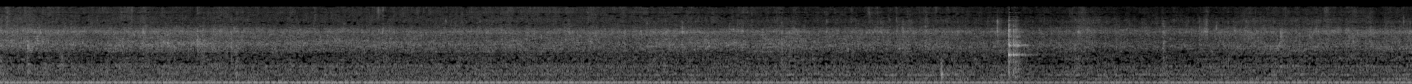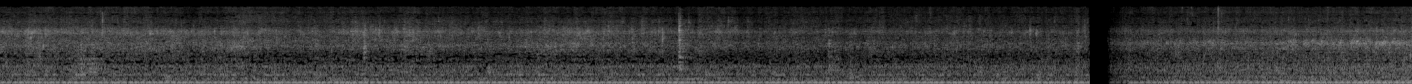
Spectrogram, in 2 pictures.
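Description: Beef, potatoes and tomatoes in Balinese spice sauce sizzling steadily in a non-stick wok on a gas stove, stirred with a spatula, with a steady low hum underneath. The spatula clicks against the pan twice, and the sound cuts out for a moment near the end.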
